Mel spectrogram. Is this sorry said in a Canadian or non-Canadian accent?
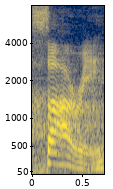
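non-Canadian. It is said with a non-Canadian vowel. The speaker calls it wrong. "It's not sorry"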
